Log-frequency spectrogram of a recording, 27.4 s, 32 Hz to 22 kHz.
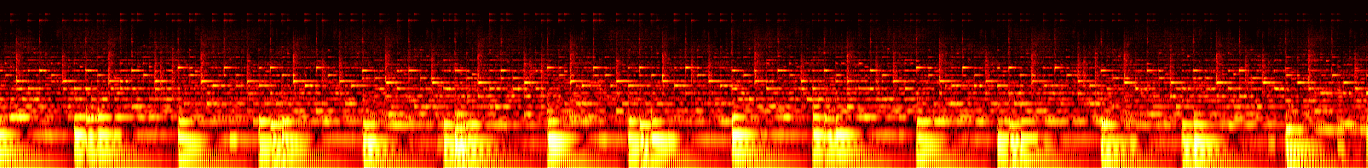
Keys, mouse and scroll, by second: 1.5 alt+shift+click, 3.8 alt+shift+click, 6.7 scroll up 1, 8.2 click, 11.9 alt+shift+click, 15.9 alt+shift+click, 20.0 alt+shift+click, 20.9 alt+shift+click, 21.5 ctrl+z, 24.4 ctrl+z, 27.1 alt+shift+click.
